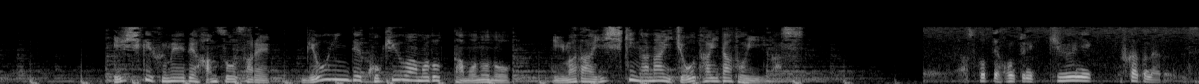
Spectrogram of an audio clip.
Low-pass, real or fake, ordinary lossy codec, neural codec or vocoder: 7.2 kHz; fake; MP3, 24 kbps; vocoder, 22.05 kHz, 80 mel bands, WaveNeXt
